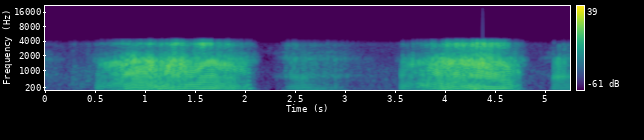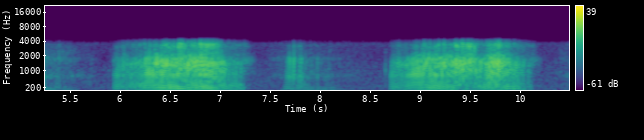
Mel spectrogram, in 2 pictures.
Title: snoring baby - Horlayan bebek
